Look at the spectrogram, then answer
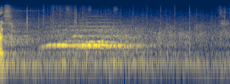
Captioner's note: applause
